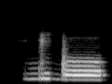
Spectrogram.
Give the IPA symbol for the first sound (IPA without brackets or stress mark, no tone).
ɡ͡b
